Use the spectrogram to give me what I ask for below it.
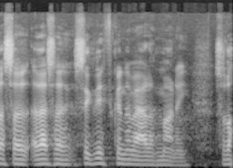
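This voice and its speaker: With a British accent, the speaker talks at a very fast pace on a very clean recording with a silent background. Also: man. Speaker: company executive presenter. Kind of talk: conference presentation. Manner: hesitant, many fillers.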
